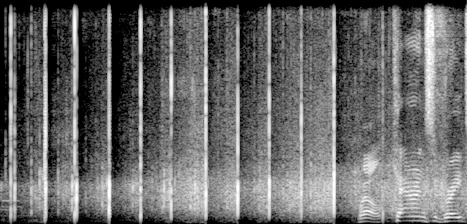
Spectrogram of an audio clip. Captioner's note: applause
